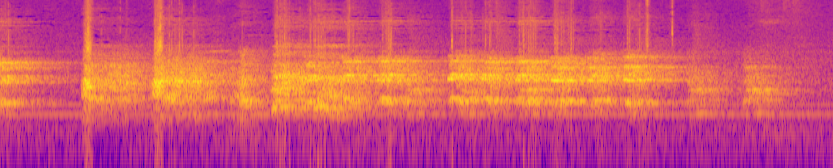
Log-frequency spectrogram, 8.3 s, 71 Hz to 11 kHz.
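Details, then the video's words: Barking from the dogs of The Barking Lot on 10/21/16: sharp individual barks open the stretch, then a steady din of overlapping yips and barks carries through before fading slightly at the end. "The Barking Lot"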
